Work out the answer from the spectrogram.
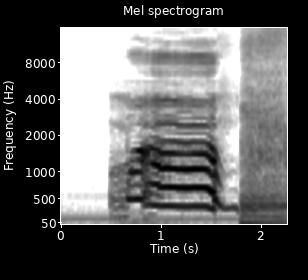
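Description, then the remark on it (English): A voice imitates an elephant with one loud, buzzy, nasal trumpeting blare held for about a second, dipping at the end. A burst of rough static-like noise follows. “It's a pretty terrible elephant sound.”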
